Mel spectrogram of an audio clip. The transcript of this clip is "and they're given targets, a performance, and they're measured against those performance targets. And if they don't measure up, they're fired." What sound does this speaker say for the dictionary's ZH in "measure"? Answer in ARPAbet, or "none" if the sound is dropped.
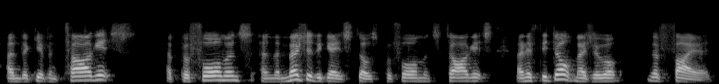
ZH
